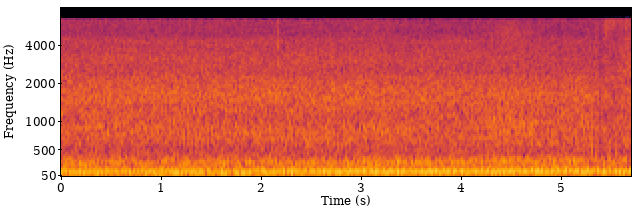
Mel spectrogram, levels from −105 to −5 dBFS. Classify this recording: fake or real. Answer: real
